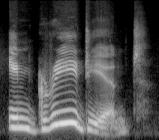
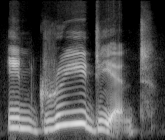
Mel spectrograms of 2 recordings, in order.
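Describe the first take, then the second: The two takes are said the same way.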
